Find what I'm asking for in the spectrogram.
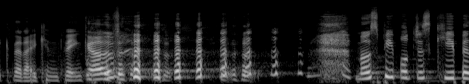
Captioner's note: both laughing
